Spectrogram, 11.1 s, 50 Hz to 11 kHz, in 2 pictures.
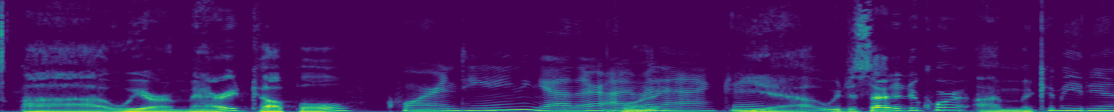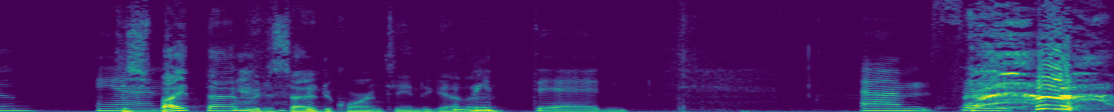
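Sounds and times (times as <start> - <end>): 
speech: 0.1 - 9.2, 9.9 - 11.1
person coughing with a nut husk stuck in the throat: 10.4 - 11.1.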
